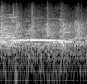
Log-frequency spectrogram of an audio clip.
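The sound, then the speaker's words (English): Before a sermon, an audience applauds the group who put on the opener, clapping steadily in a dense, continuous burst lasting under two seconds, with a thin sustained whistle-like tone running through the middle of it. “Now, you guys saw in the opener and in the video, hey, can we give a round of applause to the guys who put on the opener today?”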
